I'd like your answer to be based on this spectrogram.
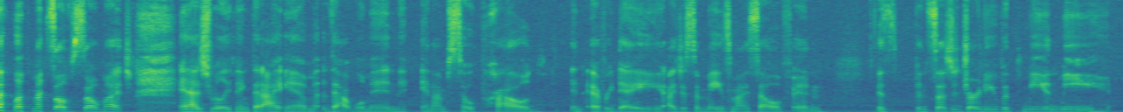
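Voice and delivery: almost crying while gushing. Talking about herself, about to cry. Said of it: "And I'm about to cry".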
